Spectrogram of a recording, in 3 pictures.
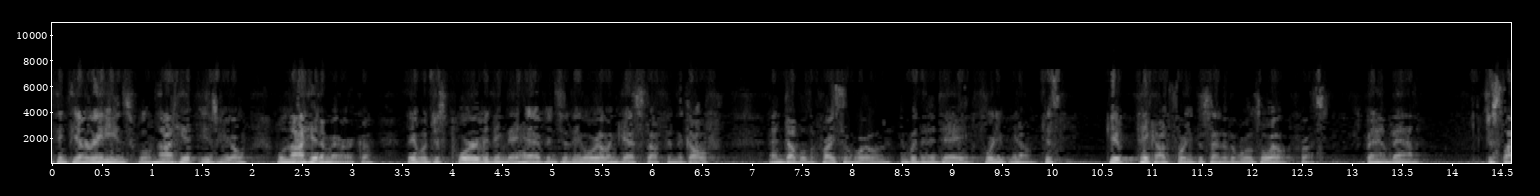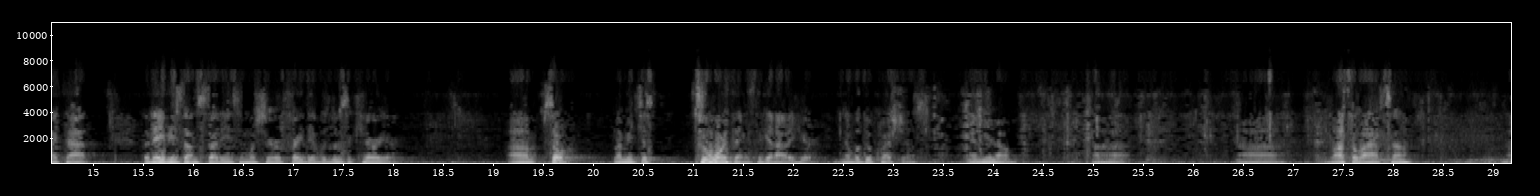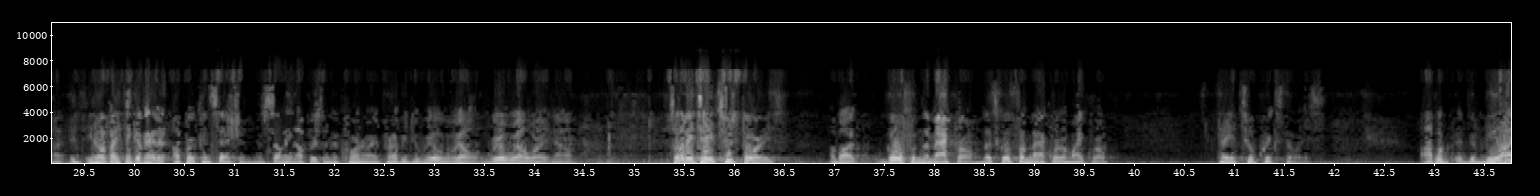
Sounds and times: Male speech, man speaking: 0.0 - 13.8, 14.4 - 18.1, 19.2 - 24.3, 25.0 - 25.4, 26.4 - 28.2, 29.1 - 34.5, 35.4 - 39.8, 40.8 - 41.9, 42.9 - 43.7
Narration, monologue: 0.0 - 43.7.

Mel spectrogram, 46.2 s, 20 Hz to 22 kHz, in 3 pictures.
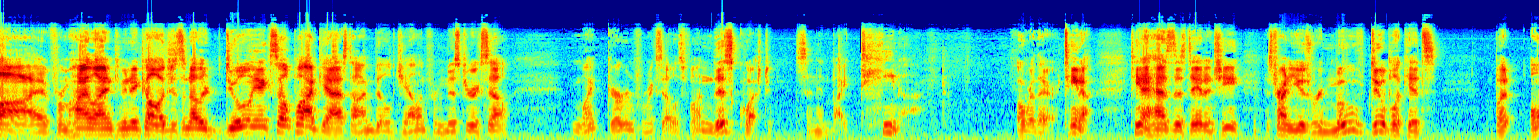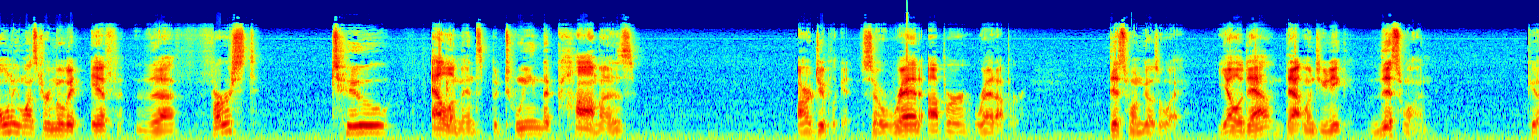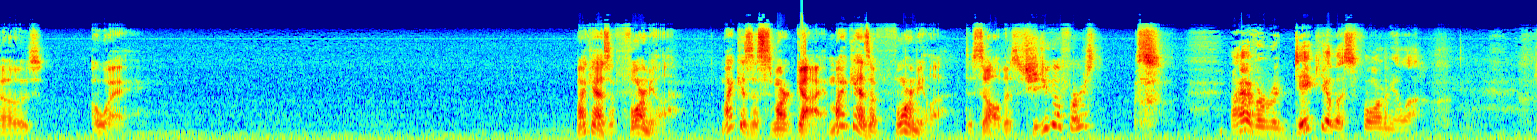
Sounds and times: Speech: 0.0 - 5.1, 5.7 - 9.3, 10.2 - 14.4, 15.0 - 18.0, 18.7 - 21.8, 23.4 - 25.6, 26.5 - 29.7, 30.7 - 32.2, 36.6 - 42.4, 43.0 - 45.1
Inside, small room: 0.0 - 46.1.

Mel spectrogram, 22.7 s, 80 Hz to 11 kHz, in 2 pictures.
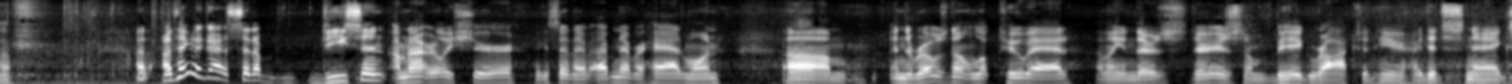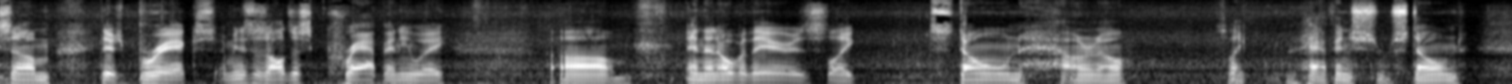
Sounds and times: Speech: 0.0 - 0.3, 1.0 - 14.7, 15.4 - 19.8, 20.4 - 22.4.

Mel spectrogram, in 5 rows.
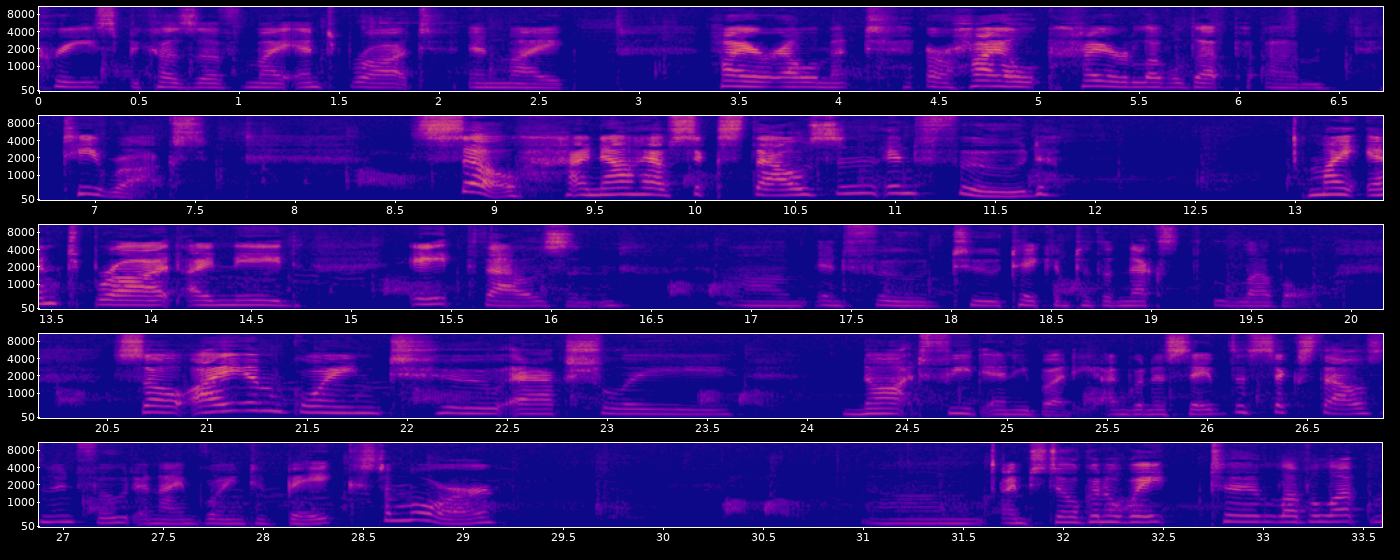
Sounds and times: Speech: 0.0 - 2.7, 3.4 - 7.6, 8.6 - 11.8, 13.0 - 19.9, 20.6 - 29.2, 31.0 - 33.5.

